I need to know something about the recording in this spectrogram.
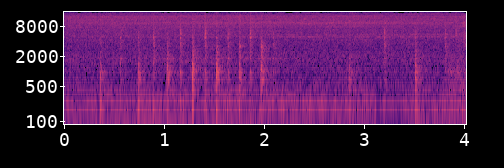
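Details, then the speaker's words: Engine torn down after silicone cleanup and oil pump housing rebuild; camshaft shoved back and forth by hand gives sharp uneven clicks, about .040 in end play versus roughly .002–.007 spec; excessive camshaft end play. "it's supposed to have between uh I think 2 to 7,000 in play but this one has about 40,000 in play if you can see you can even hear"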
